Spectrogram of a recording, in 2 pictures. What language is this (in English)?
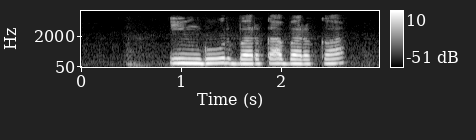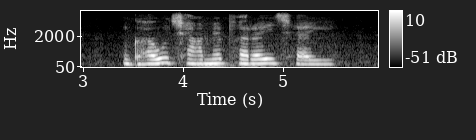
Magahi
